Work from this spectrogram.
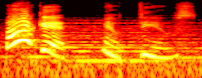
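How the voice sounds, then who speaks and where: Dramatic, swooping young antiheroine. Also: female voice, high-pitched, huge pitch swings, very slow, full character voice. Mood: exasperated. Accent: Brazilian. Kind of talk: cartoon dub acting. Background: cartoon soundtrack music.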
